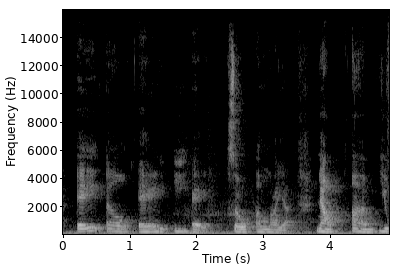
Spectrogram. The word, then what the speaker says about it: Alaea: how to pronounce it, and it is called Alaea, and it's spelled a l a e a.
